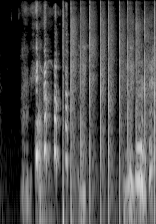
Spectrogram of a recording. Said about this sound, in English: We're all clapping.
